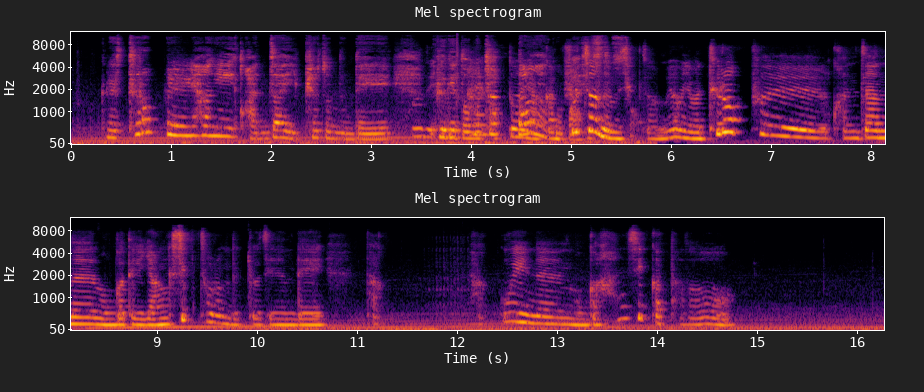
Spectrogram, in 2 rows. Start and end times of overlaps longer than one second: 3.6-5.6

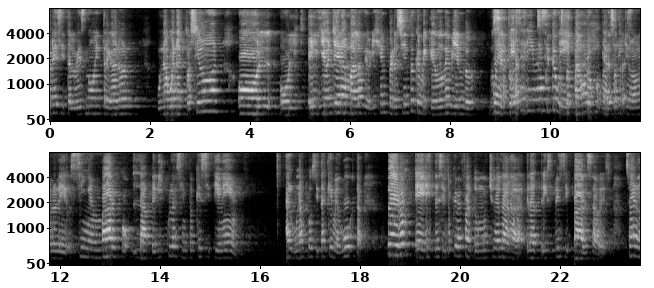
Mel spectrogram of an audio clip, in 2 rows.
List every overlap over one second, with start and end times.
8.8-11.5

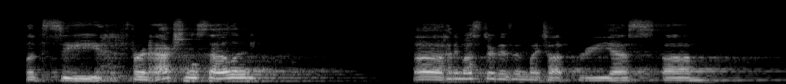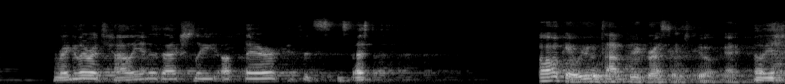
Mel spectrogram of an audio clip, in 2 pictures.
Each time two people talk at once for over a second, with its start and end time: none

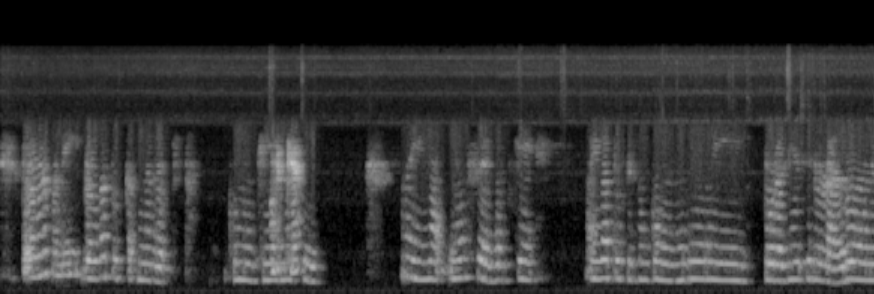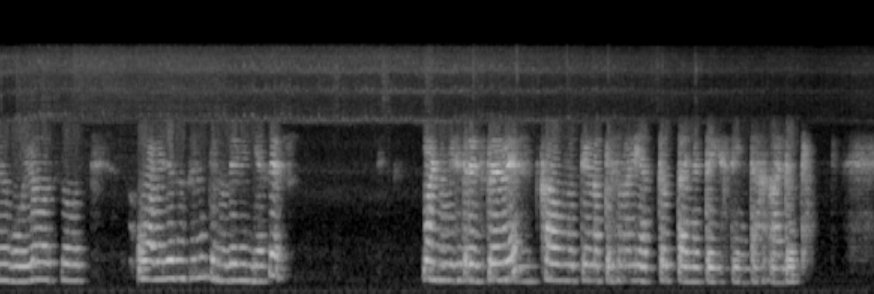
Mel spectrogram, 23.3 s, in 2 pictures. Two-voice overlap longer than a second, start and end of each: 17.3-18.6

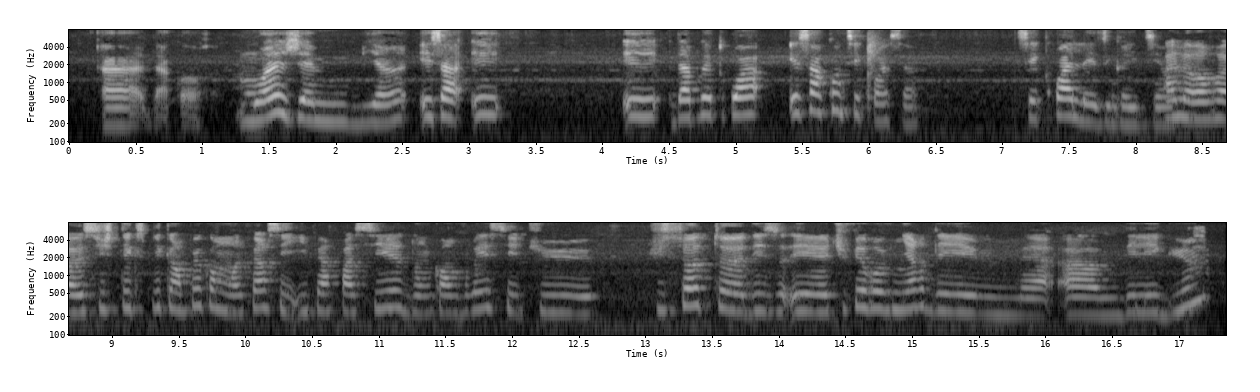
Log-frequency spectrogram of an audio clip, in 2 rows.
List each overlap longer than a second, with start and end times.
none

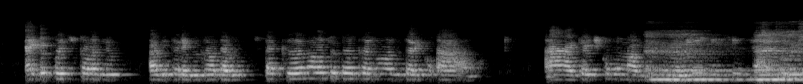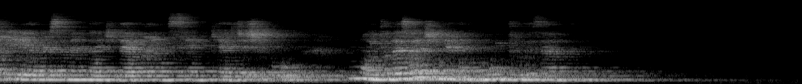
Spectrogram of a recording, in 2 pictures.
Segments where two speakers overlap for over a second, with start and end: none

